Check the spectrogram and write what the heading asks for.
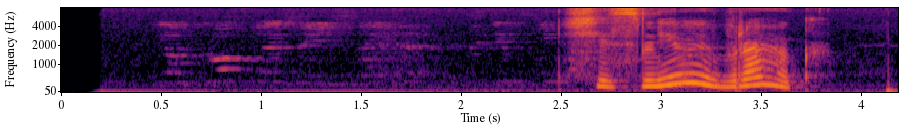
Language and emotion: Russian, positive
